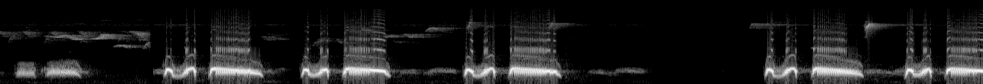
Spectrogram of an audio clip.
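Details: Lure recording of a spotted dove: wavering, throaty coos in grouped phrases separated by pauses, with faint high whistles and chirps of other birds behind.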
